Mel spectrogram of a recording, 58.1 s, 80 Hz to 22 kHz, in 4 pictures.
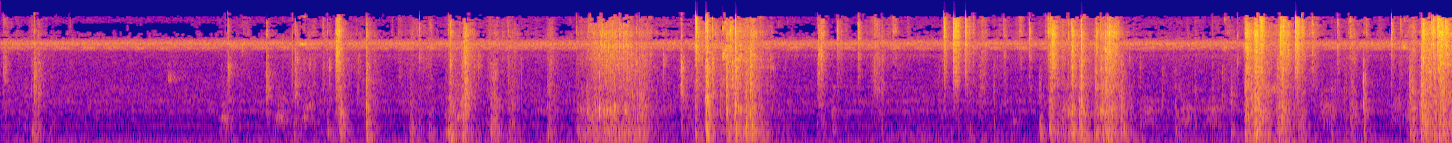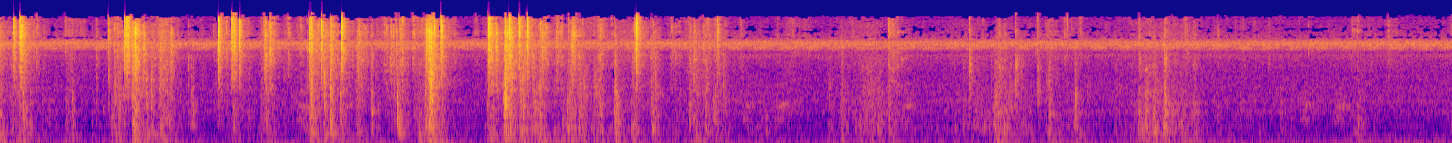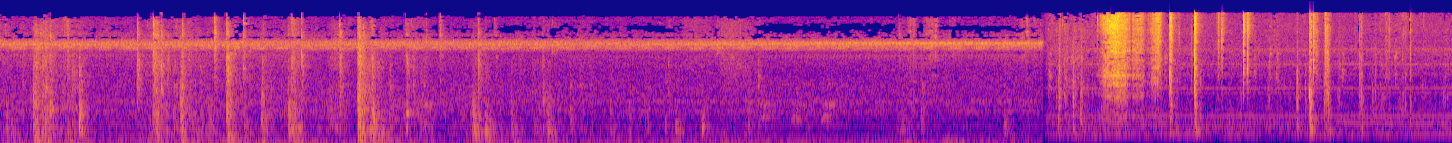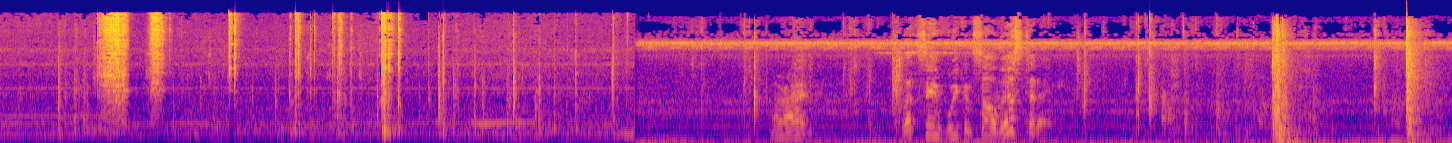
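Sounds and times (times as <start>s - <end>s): high insect drone: 0.0s - 58.0s
lawn mower clanking on metal ramp: 2.2s - 28.3s, 29.0s - 36.8s, 39.4s - 43.5s, 44.1s - 49.9s
steady hum: 28.2s - 58.0s.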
